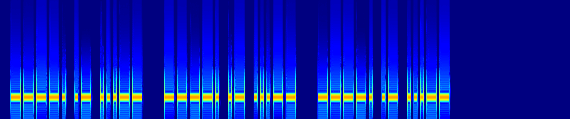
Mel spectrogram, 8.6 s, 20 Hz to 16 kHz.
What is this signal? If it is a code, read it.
Morse code, heard as a keyed tone, about 25 wpm, 700 Hz. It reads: 9A3 9A3 9A3
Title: Callsign Prefixes for Top 25 DXCC - Repeated 3x - 25wpm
